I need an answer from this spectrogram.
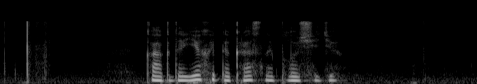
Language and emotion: Russian, neutral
